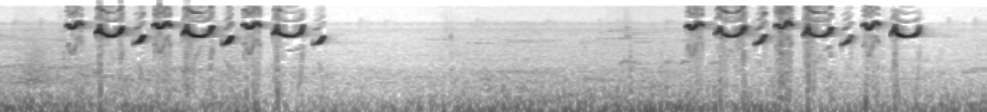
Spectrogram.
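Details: Two bouts of cinereous tit song, used as a lure for caged birds, each about two seconds of rapid repeated bright whistled couplets, separated by a quiet gap with faint hum.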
